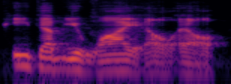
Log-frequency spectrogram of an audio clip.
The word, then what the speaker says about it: Pwyll: Names come from all kinds of different cultures, and don't ask me to pronounce them accurately, but I think Pwill is the way they pronounce it. Pwyll, probably Welsh.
